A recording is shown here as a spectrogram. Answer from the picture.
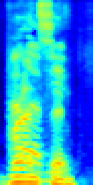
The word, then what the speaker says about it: Brunson: Is that, I said it wrong? Bronson. Listen. – Brunson. – Brunson does sound better than Braun.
